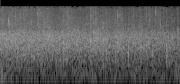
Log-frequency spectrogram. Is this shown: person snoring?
no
